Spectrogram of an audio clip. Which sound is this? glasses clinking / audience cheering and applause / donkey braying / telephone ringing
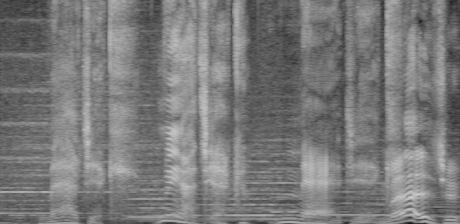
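donkey braying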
